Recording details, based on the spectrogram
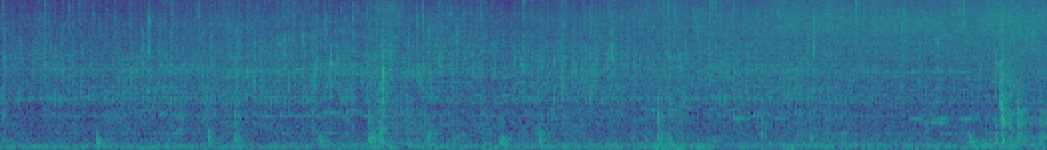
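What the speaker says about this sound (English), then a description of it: "Is it going to be the kid cooking the bacon?" Bacon fries in a pan, giving a steady faint crackling sizzle with scattered pops and a soft stirring texture throughout.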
